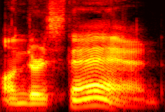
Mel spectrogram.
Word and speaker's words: understand: 자, 그다음에는 이해하다 할 때 understand. 음. Understand. Stand 아니에요. Under 때 발음하세요.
